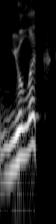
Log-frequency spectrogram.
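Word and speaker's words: Muluc: was was for uh i think it's pronounced uh mulik m-u-l-u-c if anyone's familiar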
